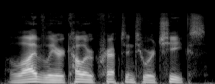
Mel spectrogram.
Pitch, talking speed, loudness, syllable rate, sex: 105 Hz, 195 wpm, -18 LUFS, 5.5 syllables/s, male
